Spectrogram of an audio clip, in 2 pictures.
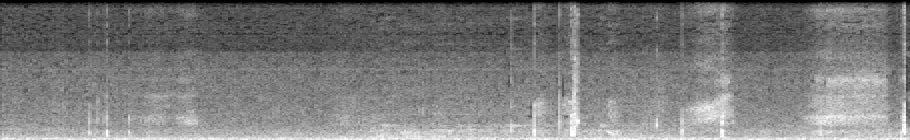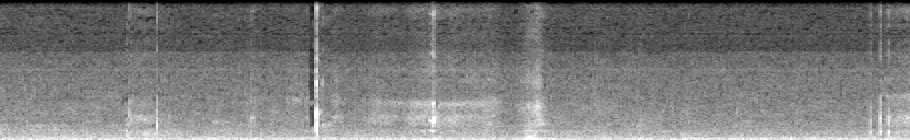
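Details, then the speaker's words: Hiccups in a cat: brief, sharp clicking hiccups, about six in nine seconds, over a soft, steady low rumble. "Do you have the hiccups? Do you have the hiccups, sugar? My poor Isabella."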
